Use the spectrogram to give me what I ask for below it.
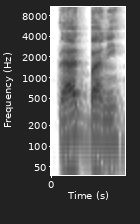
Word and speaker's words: Bad Bunny: Bueno, no sé si se dieron cuenta que al principio yo dije, e, empecé el programa diciendo Bad Bunny. ¿Viste cómo pronunció? Bad, Bunny. es Casi, casi como Bugs Bunny.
